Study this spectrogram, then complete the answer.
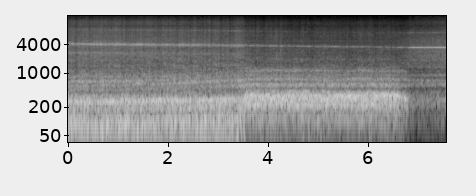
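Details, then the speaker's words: Homemade jet engine (gas turbine) built from a turbocharger, propane-fuelled student project from May 2005, running with afterburner: steady jet roar and thin high whistle, tone changing and firming as the afterburner lights, then dropping back; normal run. "you'll be able to push button the afterburner I'm sure you heard the tone change once afterwards started going"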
